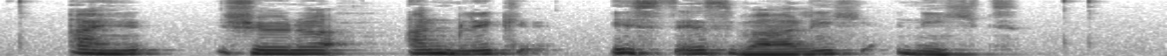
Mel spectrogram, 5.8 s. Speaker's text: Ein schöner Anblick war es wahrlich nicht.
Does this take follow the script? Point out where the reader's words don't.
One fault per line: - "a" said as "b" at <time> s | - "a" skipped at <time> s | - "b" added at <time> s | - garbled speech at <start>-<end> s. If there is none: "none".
- "war" said as "ist" at 3.0 s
